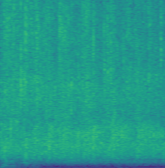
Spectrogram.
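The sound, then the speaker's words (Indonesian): Steady applause from an audience at a Christian sermon, a dense wash of many hands clapping at a consistent loudness throughout, with a faint trace of a voice at the very start. “Beri tepuk tangan bagi dia.”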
